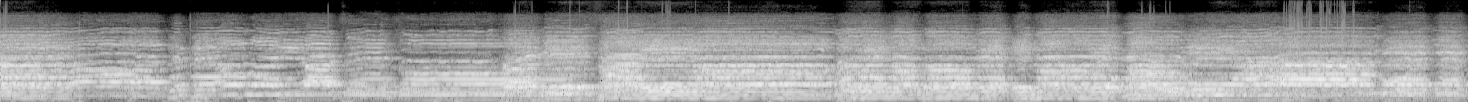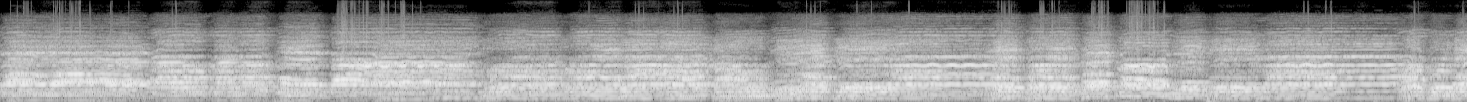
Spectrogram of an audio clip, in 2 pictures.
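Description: A choir singing a Tongan church hymn, many voices holding long notes together in harmony.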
